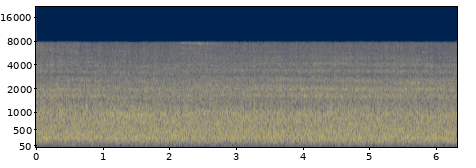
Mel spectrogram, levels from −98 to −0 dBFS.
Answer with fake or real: real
